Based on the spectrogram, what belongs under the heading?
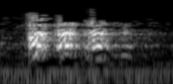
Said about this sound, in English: What dog is that? He came with the master.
